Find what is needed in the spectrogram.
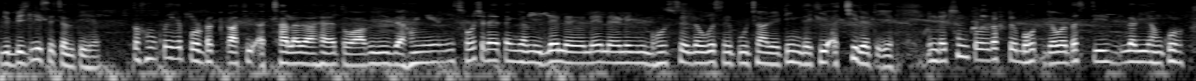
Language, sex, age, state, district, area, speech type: Urdu, male, 18-30, Bihar, Saharsa, rural, spontaneous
